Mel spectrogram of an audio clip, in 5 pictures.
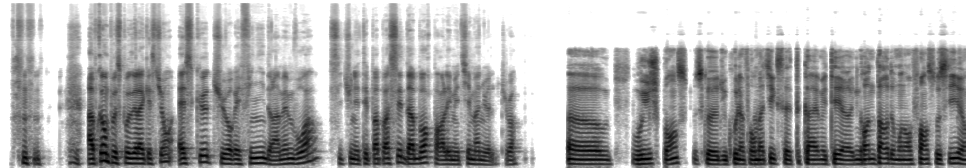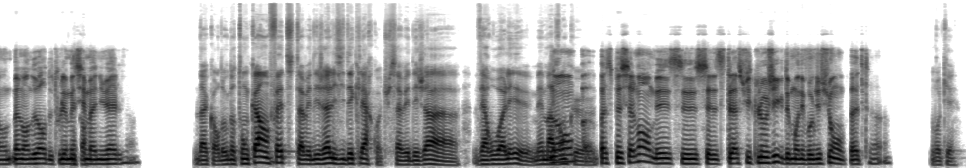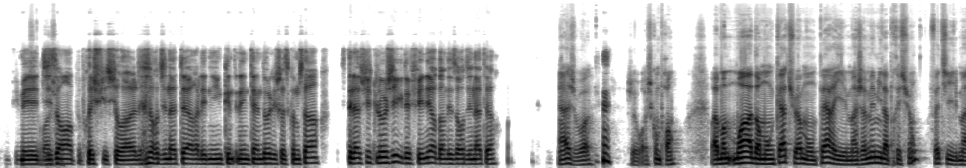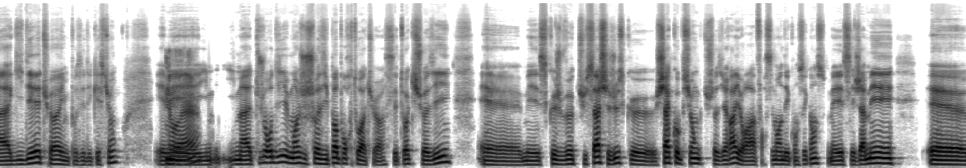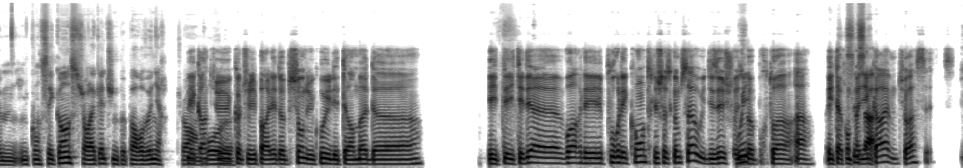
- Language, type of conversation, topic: French, unstructured, Faut-il donner plus de liberté aux élèves dans leurs choix d’études ?
- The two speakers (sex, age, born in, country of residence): male, 25-29, France, France; male, 35-39, France, France
- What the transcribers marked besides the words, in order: chuckle; sigh; other background noise; tapping; chuckle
